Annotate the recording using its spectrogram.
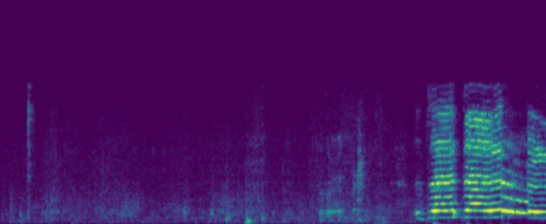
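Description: A toddler's long, high-pitched whining cry, starting about six seconds in, held on one pitch and then falling. Before it, faint knocks and rustling as she moves about in a wooden cabinet, with one soft thump a little past the middle.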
